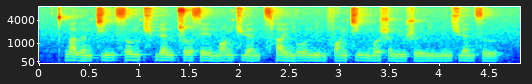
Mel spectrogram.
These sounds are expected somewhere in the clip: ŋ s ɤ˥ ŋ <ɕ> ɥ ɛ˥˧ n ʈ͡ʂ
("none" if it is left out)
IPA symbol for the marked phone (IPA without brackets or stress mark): t͡ɕʰ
